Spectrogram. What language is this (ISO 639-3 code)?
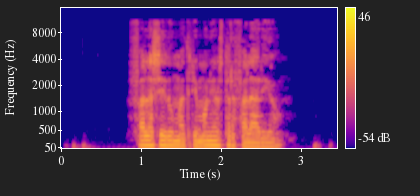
glg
